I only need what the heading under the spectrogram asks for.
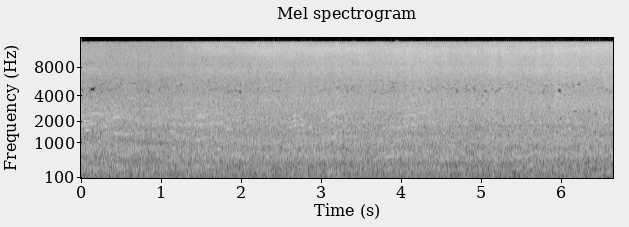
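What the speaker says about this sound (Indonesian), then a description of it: "Itu air terjun, air panas ya." A hot spring waterfall roars in a steady, dense rush of falling water close at hand, loud and unbroken throughout, with talk faintly buried beneath it.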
